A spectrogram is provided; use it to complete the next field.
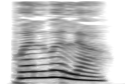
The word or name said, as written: ಪಲವಲ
